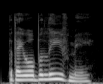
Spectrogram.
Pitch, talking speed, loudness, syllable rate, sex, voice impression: 195 Hz, 290 wpm, -14 LUFS, 8.4 syllables/s, female, very feminine, slightly young, very adult-like, slightly thin, slightly relaxed, slightly weak, dark, hard, very clear, very fluent, slightly cute, cool, very intellectual, very refreshing, sincere, calm, very friendly, very reassuring, very elegant, slightly wild, very sweet, slightly lively, kind, slightly intense, modest, light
